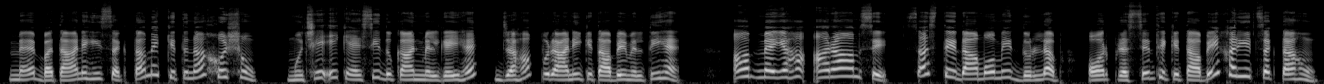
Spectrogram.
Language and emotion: Hindi, happy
